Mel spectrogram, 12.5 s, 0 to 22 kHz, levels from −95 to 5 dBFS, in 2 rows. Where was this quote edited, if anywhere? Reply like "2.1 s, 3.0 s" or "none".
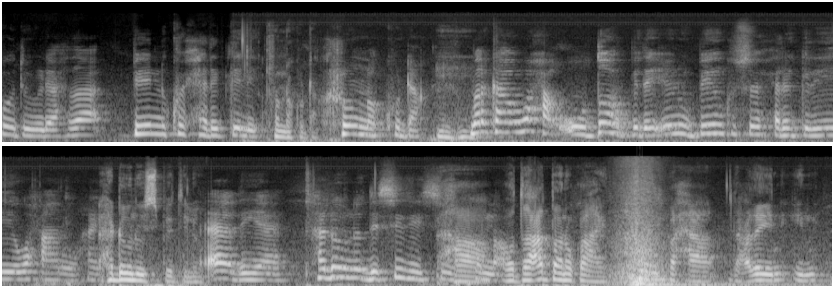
11.0 s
